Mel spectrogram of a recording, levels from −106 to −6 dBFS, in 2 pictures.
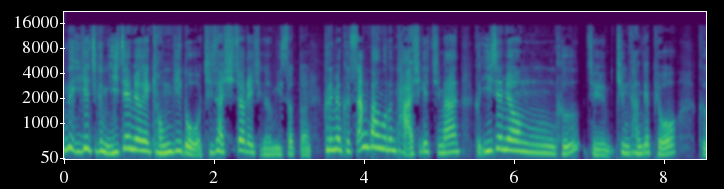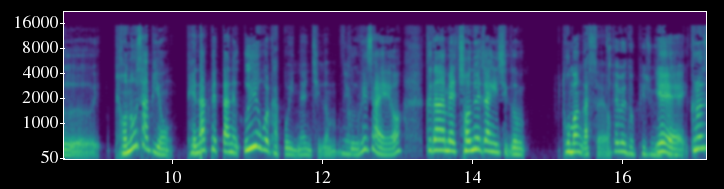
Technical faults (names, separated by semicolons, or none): skip ahead; jitter buffer speed-up; repeated buffer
